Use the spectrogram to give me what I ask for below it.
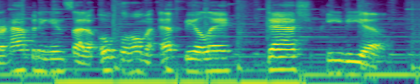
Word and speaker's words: FBLA-PBL: happening inside of Oklahoma FBLA-PBL. And yes, you do pronounce the dash. I don't know why, but them the rules.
